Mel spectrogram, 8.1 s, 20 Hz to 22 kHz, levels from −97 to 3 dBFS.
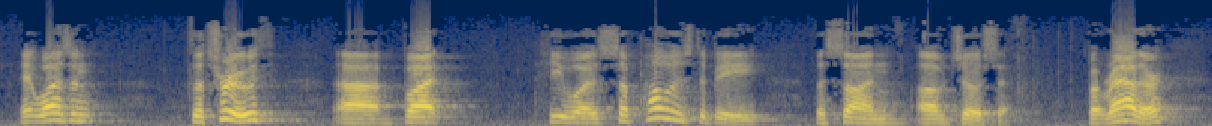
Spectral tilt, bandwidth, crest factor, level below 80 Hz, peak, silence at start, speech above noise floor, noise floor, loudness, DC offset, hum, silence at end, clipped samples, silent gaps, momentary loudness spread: -5 dB/octave; 12 kHz; 14 dB; -50 dBFS; 0 dBFS; 0.15 s; 34 dB; -47 dBFS; -13 LUFS; under 0.1%; none; 0.25 s; 0.3%; none; 16 LU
